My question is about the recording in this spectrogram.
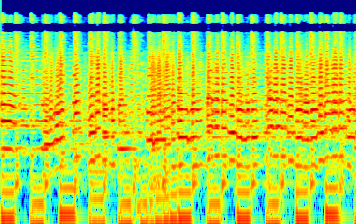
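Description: Moldovan folk dance tune led by a solo trumpet playing a quick, ornamented melody with vibrato, over band accompaniment with a steady bass beat.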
